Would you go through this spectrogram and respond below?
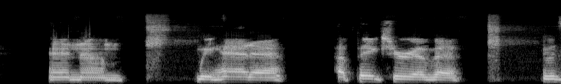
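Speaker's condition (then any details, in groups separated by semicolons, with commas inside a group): ALS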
